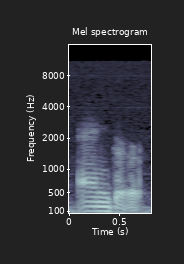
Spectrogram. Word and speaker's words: anger: whole word for instance this is the difference between the soft G and center and the hard G in anger right for instance a singer sings but an anger there's an anger right to the ER at the end of that word is meaningless in terms of the whole word that has a hard G so it'd be like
